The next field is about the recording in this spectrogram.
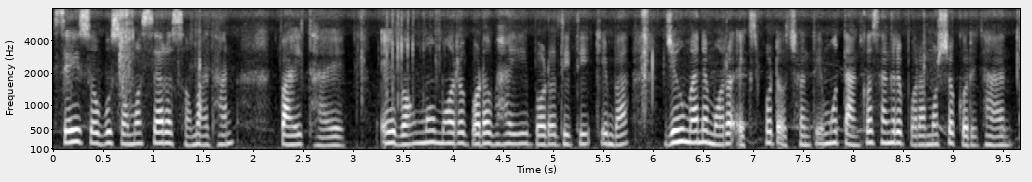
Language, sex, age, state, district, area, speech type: Odia, female, 18-30, Odisha, Koraput, urban, spontaneous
